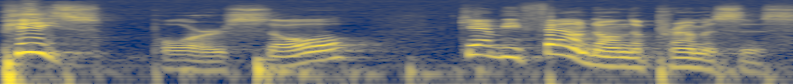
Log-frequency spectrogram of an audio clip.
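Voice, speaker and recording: A man's voice: medium pitch, wildly swooping pitch, takes it slowly. A man playing a florid, theatrical messenger of hell who declaims in rhyme, in an amateur radio play. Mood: grandly ominous. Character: male herald of hell, florid messenger summoning damned souls.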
